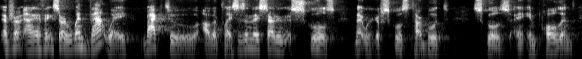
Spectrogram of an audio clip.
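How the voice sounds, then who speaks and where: An older man's gravelly, mid-pitched voice carries an informal lecture. He talks like a storyteller, puts questions to the room and then answers them. His emphasis jumps up and down from phrase to phrase. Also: lively intonation, unhurried.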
